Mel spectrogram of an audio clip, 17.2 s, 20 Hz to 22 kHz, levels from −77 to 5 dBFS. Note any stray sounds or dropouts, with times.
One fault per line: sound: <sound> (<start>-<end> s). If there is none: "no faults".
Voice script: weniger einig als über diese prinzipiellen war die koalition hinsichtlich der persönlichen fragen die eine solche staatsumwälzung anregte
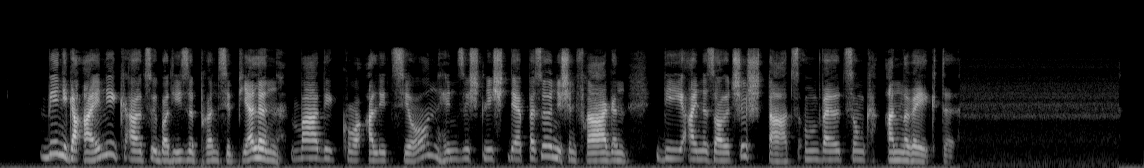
no faults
